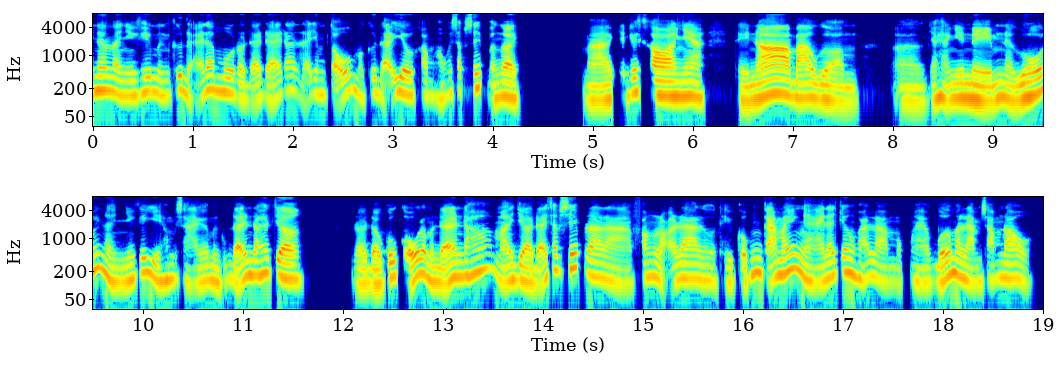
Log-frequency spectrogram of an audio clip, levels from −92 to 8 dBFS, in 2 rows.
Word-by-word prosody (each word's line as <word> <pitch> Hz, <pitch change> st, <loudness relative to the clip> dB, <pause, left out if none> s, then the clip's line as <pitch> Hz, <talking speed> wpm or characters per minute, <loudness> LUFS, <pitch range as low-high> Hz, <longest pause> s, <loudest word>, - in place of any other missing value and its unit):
nên 185 Hz, 0 st, +1 dB
là 170 Hz, -, 0 dB
nhiều 145 Hz, -1 st, -4 dB
khi 170 Hz, +2 st, -2 dB
mình 155 Hz, -4 st, -5 dB
cứ 190 Hz, -, -2 dB
để 165 Hz, -, -5 dB
đó, 190 Hz, +1 st, +1 dB
mua 175 Hz, -3 st, -1 dB
rồi 125 Hz, -5 st, -4 dB
để 115 Hz, +1 st, -4 dB
để 115 Hz, -3 st, -3 dB
đó, 185 Hz, +1 st, -5 dB
để -, -, -5 dB
trong 160 Hz, -1 st, -7 dB
tủ, 155 Hz, -, -1 dB
mà -, -, -9 dB
cứ 170 Hz, -, -7 dB
để 160 Hz, -, -1 dB
vô 155 Hz, -3 st, +3 dB
không, 145 Hz, -1 st, -9 dB
hổng 130 Hz, -2 st, -9 dB
có 155 Hz, -, -9 dB
sắp 180 Hz, +2 st, -8 dB
xếp 200 Hz, +3 st, -1 dB
bạn 125 Hz, +3 st, -5 dB
ơi. 135 Hz, -3 st, +4 dB, 0.6 s
Mà 115 Hz, 0 st, 0 dB
trên 140 Hz, -, -10 dB
cái 170 Hz, +1 st, 0 dB
kho 145 Hz, -2 st, +7 dB
nha, 140 Hz, -2 st, +1 dB, 0.3 s
thì 110 Hz, -1 st, -3 dB
nó 150 Hz, +6 st, +9 dB
bao 130 Hz, -1 st, +3 dB
gồm, 110 Hz, -4 st, -2 dB, 0.3 s
ờ, 105 Hz, 0 st, -8 dB
chẳng 120 Hz, +3 st, -4 dB
hạn 125 Hz, -2 st, -2 dB
như 130 Hz, 0 st, 0 dB
nệm 120 Hz, 0 st, +2 dB
nè, 120 Hz, -3 st, -2 dB
gối 145 Hz, -, +3 dB
nè, 160 Hz, -11 st, -2 dB
những 125 Hz, +3 st, -5 dB
cái 195 Hz, +2 st, -1 dB
gì 150 Hz, -, -1 dB
hông 135 Hz, +2 st, -4 dB
xài 120 Hz, -4 st, -8 dB
á, 130 Hz, -, -4 dB
mình 125 Hz, -3 st, -4 dB
cũng 135 Hz, -, -13 dB
để -, -, +3 dB
lên 165 Hz, -, +1 dB
đó 170 Hz, -, 0 dB
hết 190 Hz, +2 st, 0 dB
trơn. 145 Hz, -5 st, +4 dB, 0.5 s
Rồi 110 Hz, -1 st, -4 dB
đồ 110 Hz, -1 st, 0 dB
cũ 155 Hz, +7 st, 0 dB
cũ -, -, +3 dB
là 185 Hz, -, +4 dB
mình 125 Hz, -6 st, -2 dB
để 110 Hz, -, +4 dB
lên 155 Hz, +1 st, +2 dB
đó, 195 Hz, +7 st, -1 dB
mà 120 Hz, -, -2 dB
bây 135 Hz, -, -1 dB
giờ 130 Hz, -4 st, +1 dB
để 110 Hz, -1 st, 0 dB
sắp 215 Hz, +7 st, -3 dB
xếp 235 Hz, +3 st, +3 dB
ra, 165 Hz, -4 st, +1 dB
là 115 Hz, -5 st, -3 dB
phân 155 Hz, +1 st, -4 dB
loại 130 Hz, -3 st, -2 dB
ra 150 Hz, 0 st, +1 dB
rồi 135 Hz, -2 st, -7 dB
thì 120 Hz, -1 st, -10 dB
cũng 180 Hz, +12 st, -2 dB
cả 170 Hz, -, +3 dB
mấy 185 Hz, +7 st, +2 dB
ngày 130 Hz, -, -2 dB
đó 155 Hz, -, 0 dB
chứ 195 Hz, +3 st, -2 dB
hông 185 Hz, -, 0 dB
phải 155 Hz, 0 st, -4 dB
là 145 Hz, -6 st, -3 dB
một 120 Hz, -2 st, -14 dB
ngày 120 Hz, -3 st, -8 dB
một 120 Hz, -, -8 dB
bữa 125 Hz, +6 st, +2 dB
mà 180 Hz, -1 st, +2 dB
làm 120 Hz, -5 st, -2 dB
xong 135 Hz, +4 st, -5 dB
đâu. 145 Hz, -5 st, -1 dB
140 Hz, 305 wpm, -23 LUFS, 120-165 Hz, 0.6 s, nó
